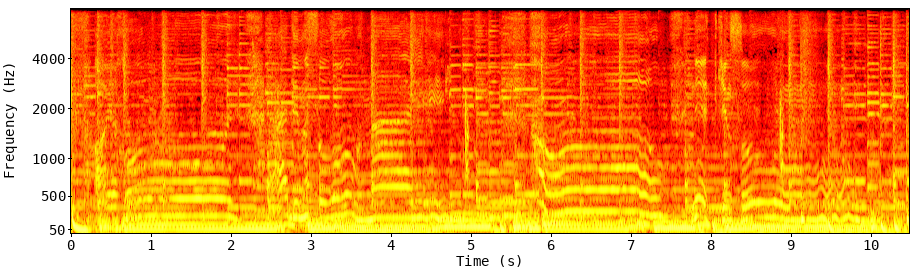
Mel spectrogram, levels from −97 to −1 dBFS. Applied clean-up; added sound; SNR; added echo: none; Splash, splatter; 17 dB; none.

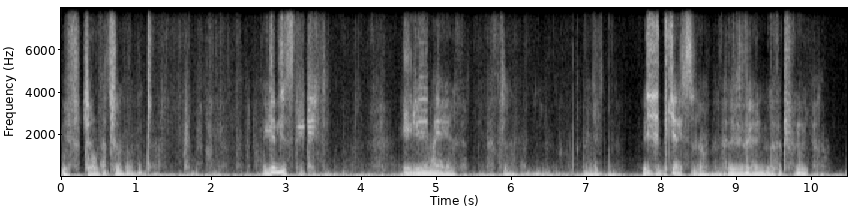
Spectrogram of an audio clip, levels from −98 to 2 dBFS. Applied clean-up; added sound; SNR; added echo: neural diffusion model UNIVERSE++.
